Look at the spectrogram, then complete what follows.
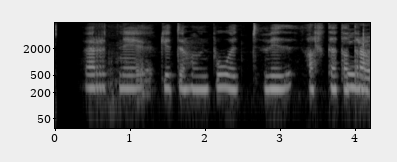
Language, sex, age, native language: Icelandic, female, 12, Icelandic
